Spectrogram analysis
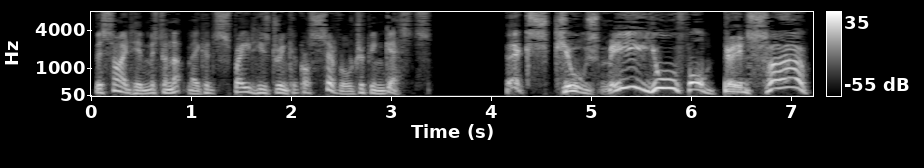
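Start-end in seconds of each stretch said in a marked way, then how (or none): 4.1-7.2 slow, loud, incredulous outrage; thunderous indignation, pitched up; sudden fury. A narrator's reading. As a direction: draw out each word as a furious challenge. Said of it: "in sudden fury".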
